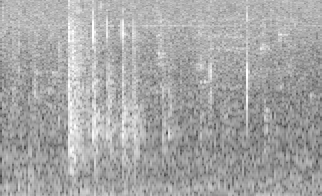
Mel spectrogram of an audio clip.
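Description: Near silence with a few faint light clicks: a small cluster about half a second in and a couple of single ticks later.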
